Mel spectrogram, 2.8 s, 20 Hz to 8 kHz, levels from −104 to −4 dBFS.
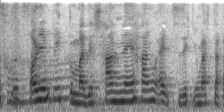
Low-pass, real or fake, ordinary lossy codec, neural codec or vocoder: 7.2 kHz; real; none; none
